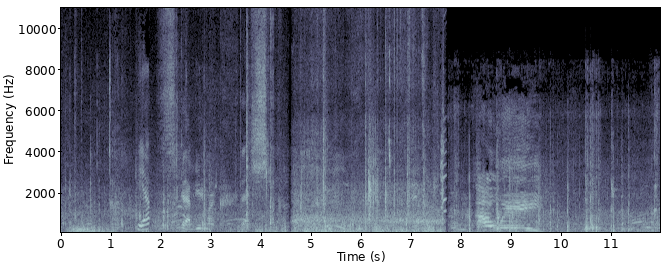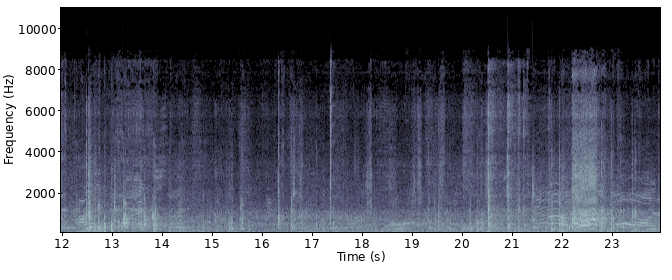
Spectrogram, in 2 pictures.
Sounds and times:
Outside, urban or manmade: 0.0s - 23.9s.

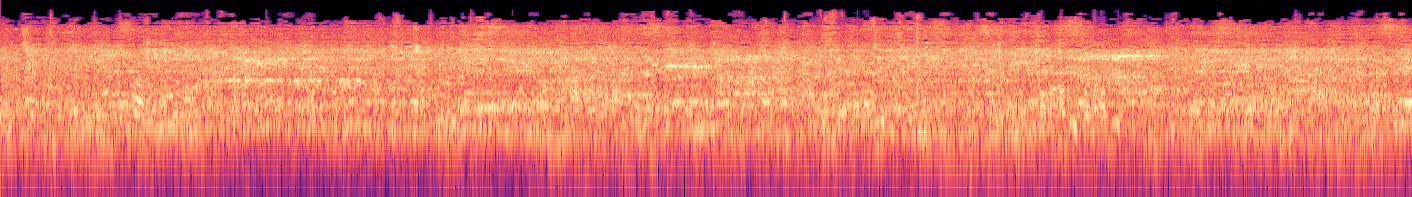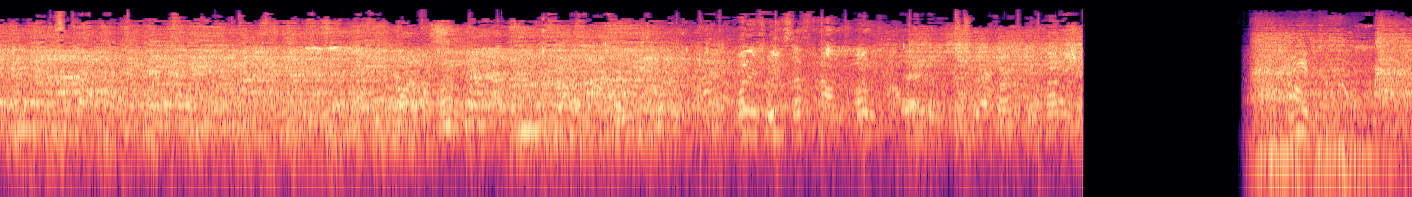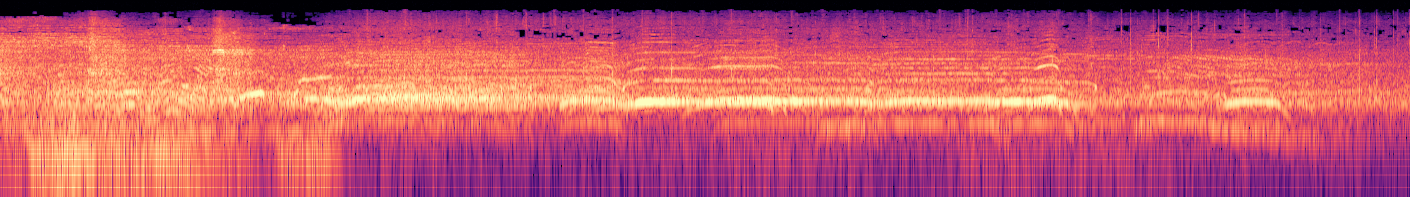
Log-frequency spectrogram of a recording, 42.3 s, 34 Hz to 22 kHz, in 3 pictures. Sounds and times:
Music: 0.0s - 21.0s, 26.6s - 31.8s
Crowd: 0.0s - 25.0s, 26.6s - 42.3s.

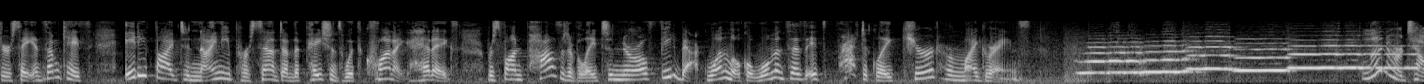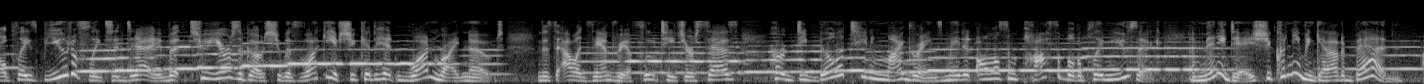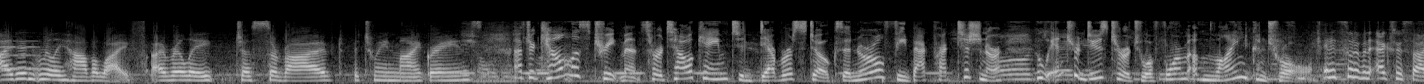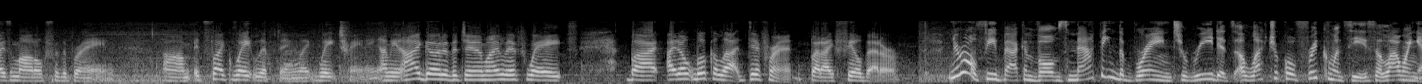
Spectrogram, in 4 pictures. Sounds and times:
Speech: 0.0s - 10.3s, 13.6s - 48.4s, 49.0s - 56.9s
Music: 10.5s - 41.9s.

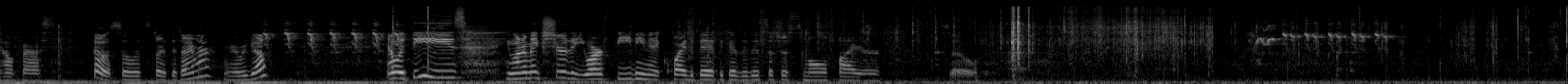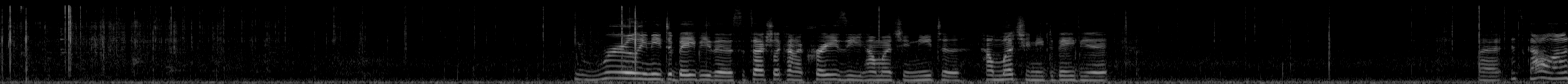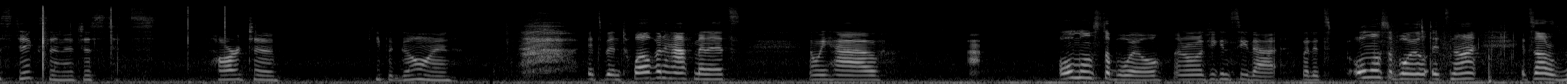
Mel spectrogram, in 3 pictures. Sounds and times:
Outside, rural or natural: 0.0s - 47.0s.

